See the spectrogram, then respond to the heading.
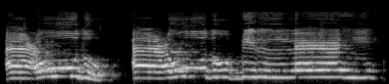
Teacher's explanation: দাল জাল যেটা সেই জালটা পাতলা এবং নরম।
